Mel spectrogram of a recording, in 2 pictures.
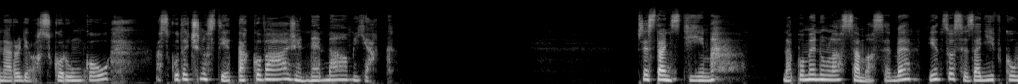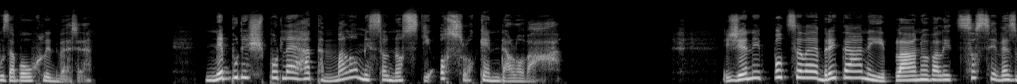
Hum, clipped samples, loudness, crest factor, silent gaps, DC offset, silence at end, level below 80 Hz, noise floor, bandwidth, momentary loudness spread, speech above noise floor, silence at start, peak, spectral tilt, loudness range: none; under 0.1%; -19 LUFS; 20 dB; 4.27-4.55 s, 4.63-4.69 s, 4.80-5.20 s, 6.25-6.32 s, 11.30-11.84 s, 15.89-16.86 s; under 0.1%; 0 s; -56 dBFS; -64 dBFS; 13.5 kHz; 12 LU; 45 dB; 0 s; 0 dBFS; -4.5 dB/octave; 6 LU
